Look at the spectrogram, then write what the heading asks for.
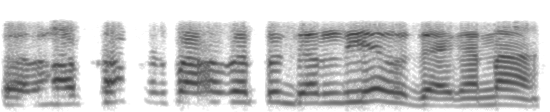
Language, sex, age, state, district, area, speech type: Hindi, female, 30-45, Bihar, Muzaffarpur, rural, conversation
